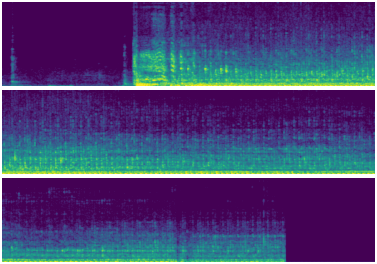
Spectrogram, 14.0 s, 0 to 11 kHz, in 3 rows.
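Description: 1962 Massey Ferguson 50 diesel tractor engine starting about a second and a half in, then running steadily. The sound cuts off suddenly near the end.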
